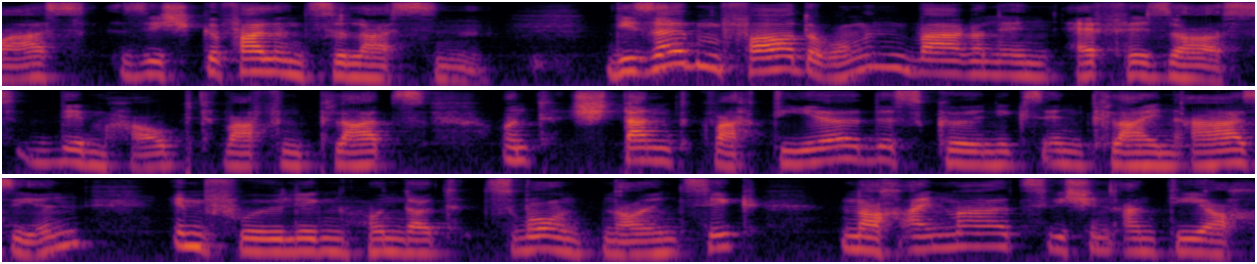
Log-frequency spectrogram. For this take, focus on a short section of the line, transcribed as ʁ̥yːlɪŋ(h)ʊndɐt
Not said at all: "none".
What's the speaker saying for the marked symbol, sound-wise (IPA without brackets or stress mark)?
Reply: h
